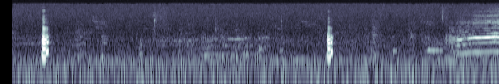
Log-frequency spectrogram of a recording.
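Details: A five-month-old mahogany-red silkie hen gives two short, clipped clucks about three seconds apart, then a drawn-out rising note, over a steady low background rumble.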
